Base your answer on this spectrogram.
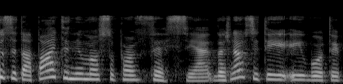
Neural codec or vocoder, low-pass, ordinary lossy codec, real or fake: autoencoder, 22.05 kHz, a latent of 192 numbers a frame, VITS, trained on one speaker; 9.9 kHz; AAC, 64 kbps; fake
